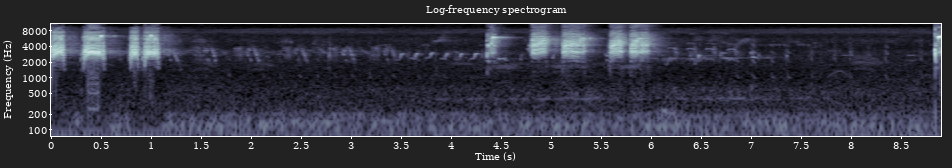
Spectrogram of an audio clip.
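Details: A black francolin in Pakistan answers a played call with rasping, clipped bursts: a short group at the start, a longer harsh series mid-way, then a single note at the end, faint low hum throughout.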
